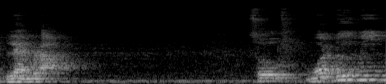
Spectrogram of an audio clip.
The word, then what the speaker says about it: lambda: its wavelength symbol lambda where b is silent lambda you have to say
